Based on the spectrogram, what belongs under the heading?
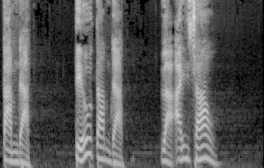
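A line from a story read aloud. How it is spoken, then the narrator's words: Sudden shout. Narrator (Vietnamese): Ông ta đột nhiên hét lên với không khí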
